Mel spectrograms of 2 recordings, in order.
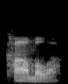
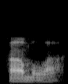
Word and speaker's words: Kamala: A lot of Republicans say it incorrectly on purpose, but it's Kamla. Kamla.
